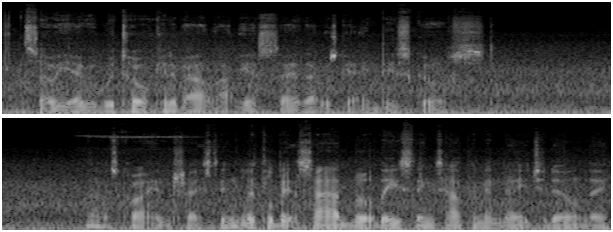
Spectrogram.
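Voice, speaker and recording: Very deep and low in pitch, a quiet man speaks. His pace is very fast. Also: ordinary pitch variation. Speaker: nature vlogger. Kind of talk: casual outdoor vlog narration. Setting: outdoors by a pond.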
